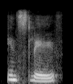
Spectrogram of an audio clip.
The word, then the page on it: enslave: Indian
